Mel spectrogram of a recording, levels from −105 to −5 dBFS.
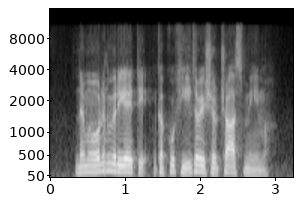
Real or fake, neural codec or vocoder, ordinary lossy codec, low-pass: fake; codec, 16 kHz in and 24 kHz out, 0.8 kbps, FocalCodec, streaming, 65536 codes; none; 10.8 kHz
